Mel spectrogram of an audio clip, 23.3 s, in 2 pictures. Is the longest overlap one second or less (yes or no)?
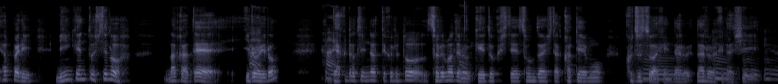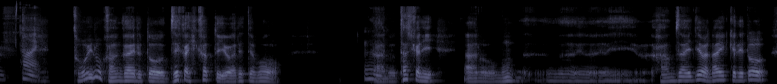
no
